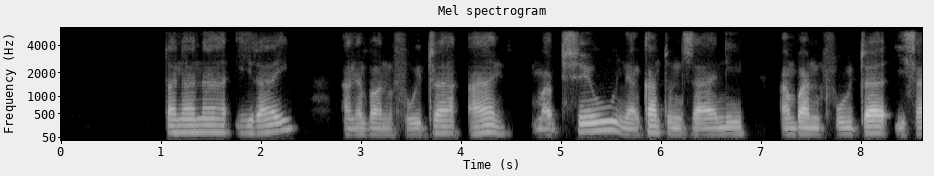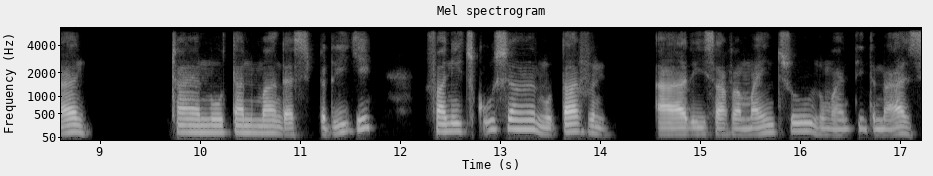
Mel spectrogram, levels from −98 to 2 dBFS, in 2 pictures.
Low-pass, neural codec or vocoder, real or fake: 5.4 kHz; codec, 16 kHz, 2 kbps, FunCodec, trained on Chinese and English, 25 frames a second; fake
